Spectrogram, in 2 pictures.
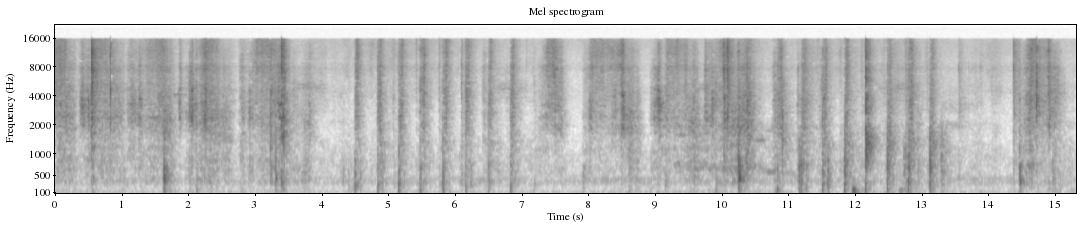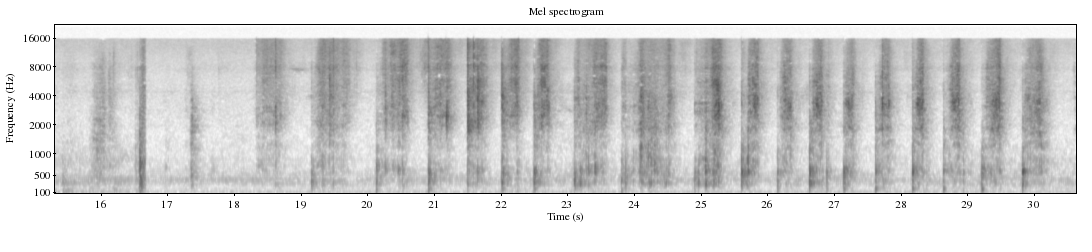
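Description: A spoon stirring thick cake batter by hand in a glass bowl, scraping and knocking against the bowl at about two strokes a second, with a quieter stretch midway.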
